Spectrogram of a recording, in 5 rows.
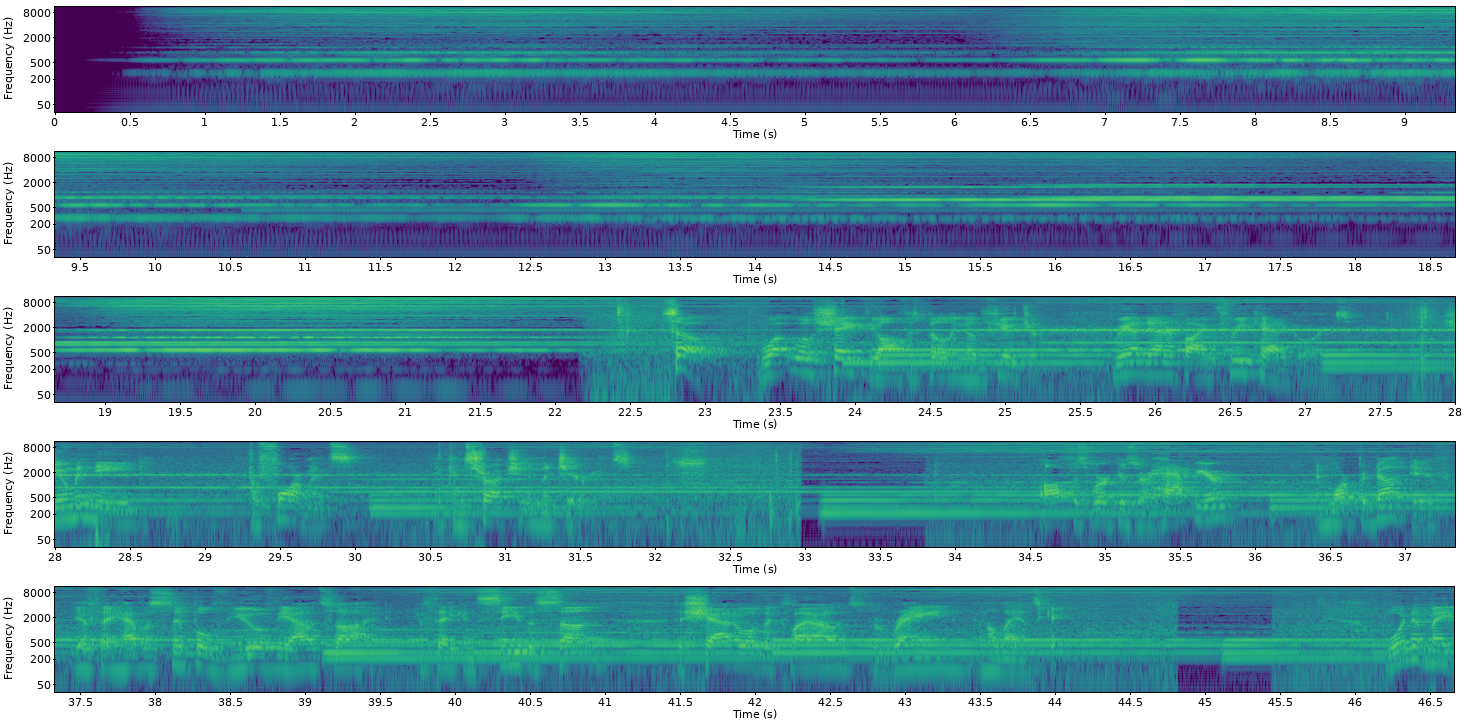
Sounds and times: Music: 0.4s - 46.6s.

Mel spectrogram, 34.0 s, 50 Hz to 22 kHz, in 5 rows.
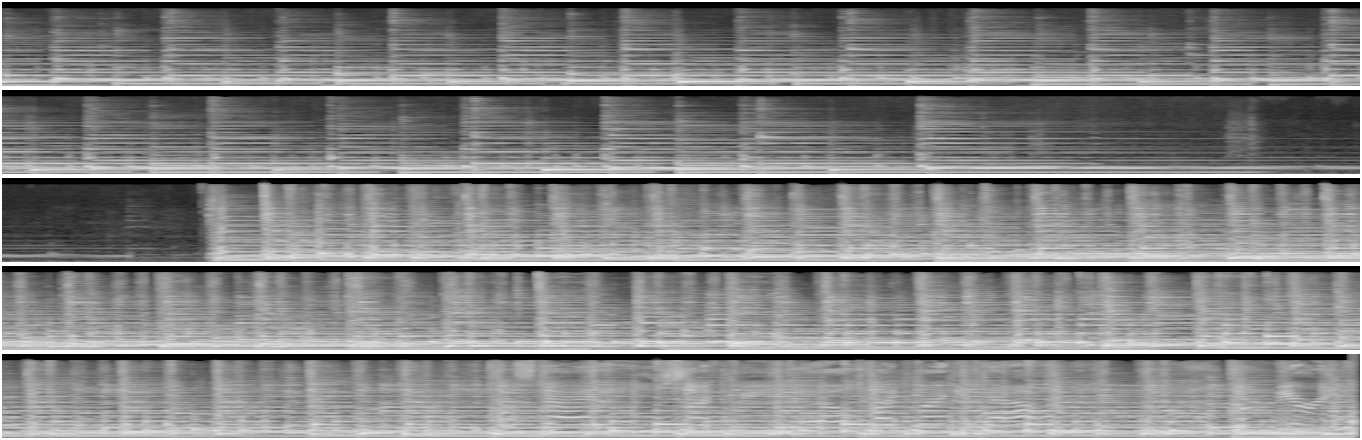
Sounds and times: Music: 0.0s - 33.9s.

